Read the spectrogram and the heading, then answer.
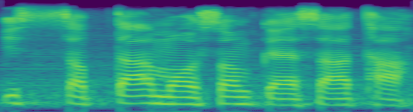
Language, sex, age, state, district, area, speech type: Hindi, male, 45-60, Uttar Pradesh, Sonbhadra, rural, read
